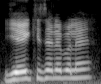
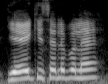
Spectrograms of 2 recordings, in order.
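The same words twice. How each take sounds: The two takes are said the same way.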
